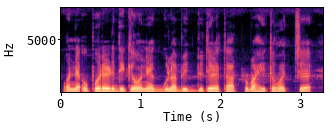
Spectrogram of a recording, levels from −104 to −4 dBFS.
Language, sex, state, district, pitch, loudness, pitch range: Bengali, male, Assam, Hailakandi, 135 Hz, -16 LUFS, 130-140 Hz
